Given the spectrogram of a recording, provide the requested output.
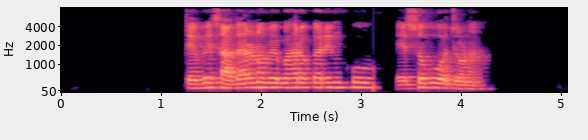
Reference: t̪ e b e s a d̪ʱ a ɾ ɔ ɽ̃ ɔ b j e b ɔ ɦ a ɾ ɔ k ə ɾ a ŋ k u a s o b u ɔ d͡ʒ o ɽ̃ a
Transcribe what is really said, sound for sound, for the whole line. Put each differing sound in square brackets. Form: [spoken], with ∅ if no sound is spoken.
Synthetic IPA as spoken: t̪ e b e s a d̪ʱ a ɾ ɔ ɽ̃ ɔ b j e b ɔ ɦ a ɾ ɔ k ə ɾ [i] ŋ k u [e] s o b u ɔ d͡ʒ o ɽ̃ a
